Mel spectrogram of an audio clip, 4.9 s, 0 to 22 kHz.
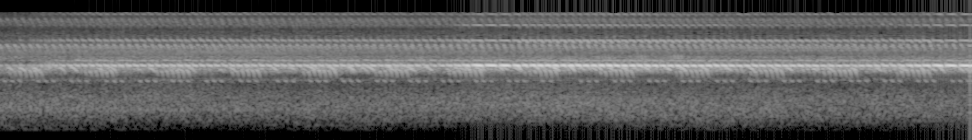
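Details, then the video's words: ['Bell crickets and other crickets recorded in Narita, Chiba, Japan, with a TASCAM Portacapture X8: a dense insect chorus of steady high ringing bands over rapid pulsed chirps, growing louder and more vigorous halfway through.'] "スズムシとコオロギの鳴き声 - Chirping of crickets"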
